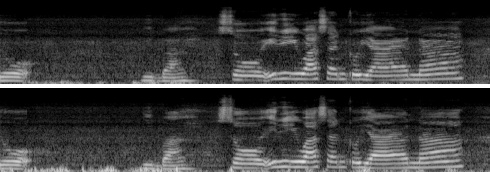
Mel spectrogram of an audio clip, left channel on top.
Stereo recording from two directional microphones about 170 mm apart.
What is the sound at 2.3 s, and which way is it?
Speech, 10° right (ahead or behind).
